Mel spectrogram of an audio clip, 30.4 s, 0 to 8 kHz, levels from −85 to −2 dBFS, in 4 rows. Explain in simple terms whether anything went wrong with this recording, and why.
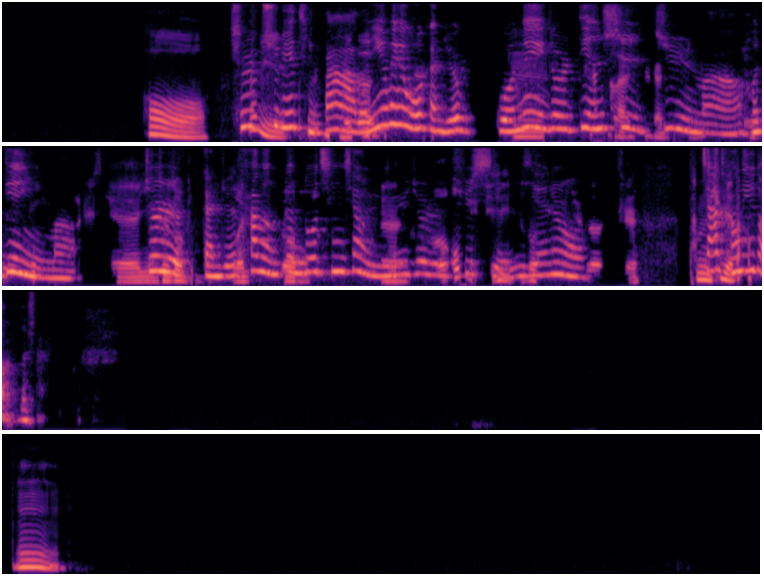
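Speech suppressed in double talk happens at 2.84–4.37, 5.01–5.10, 5.43–8.79, 9.5–10.83, 11.33–13.91 and 15.1–15.33 s, where the voice sinks almost to silence. Both sides were likely talking at once, and the echo canceller, unable to tell this talker from the loudspeaker's echo, turned everything down.

An echo leak follows at 15.95–16.0 s: a very faint, brief copy of the voice arrives about 0.43 s late. The other end's loudspeaker sound likely reached its microphone, and its echo canceller let this scrap slip back.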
